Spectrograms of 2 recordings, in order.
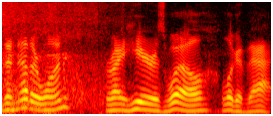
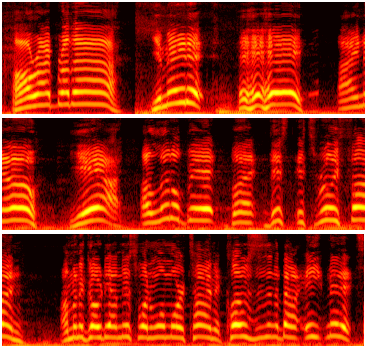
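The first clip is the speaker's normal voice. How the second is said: excited greeting; 13 semitones higher than usual. Real, not acted. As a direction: shout up to your buddy on the slope. Greeting a friend on the slope.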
